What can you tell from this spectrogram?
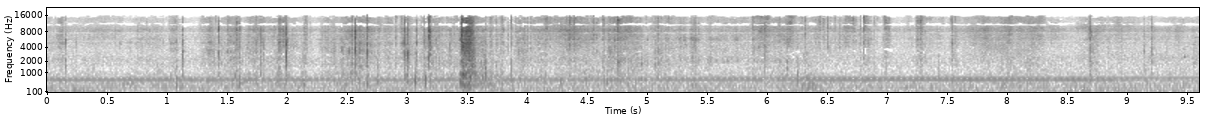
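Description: A popcorn bag crinkling as it is pulled apart by hand, then a sharp rip about three and a half seconds in as it tears open, with lighter crinkling after.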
